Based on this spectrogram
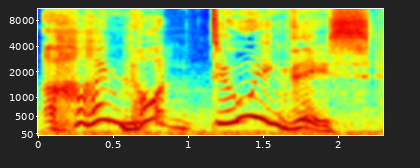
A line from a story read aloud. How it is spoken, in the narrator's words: Beatrix cried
